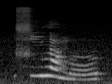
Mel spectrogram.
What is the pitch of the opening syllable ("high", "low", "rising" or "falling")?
high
